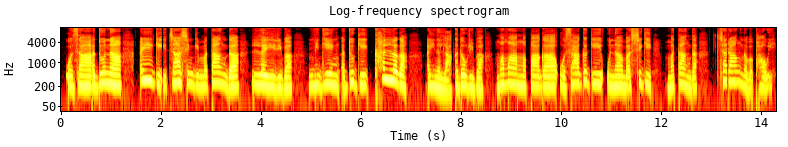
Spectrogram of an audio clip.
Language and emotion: Manipuri, fearful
